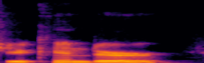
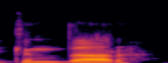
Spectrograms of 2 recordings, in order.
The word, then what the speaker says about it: YEKINDAR: Okay, when you said dar, you like Yeah, he has definitely- the accent on it there. Yeah. It's Russian. Yeah, the Russians usually say YEKINDAR.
